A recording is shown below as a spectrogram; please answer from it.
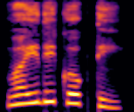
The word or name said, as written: ವೈದಿಕೋಕ್ತಿ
